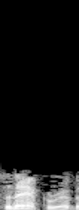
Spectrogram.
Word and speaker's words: Sennacherib: So we have here according to the biblical rendering here, the pronunciation is Sennacherib, and that's what I go by.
